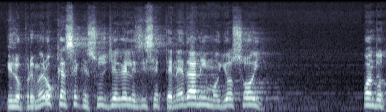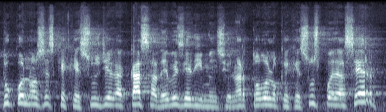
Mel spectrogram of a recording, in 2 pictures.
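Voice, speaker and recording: A man's voice: sits high, fast, few pauses, a little mellow, soft background music. A man preaching a sermon, asking his listeners questions and acting out the people he quotes. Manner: asks the congregation questions and acts out the people he quotes.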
